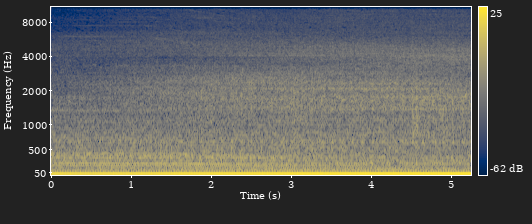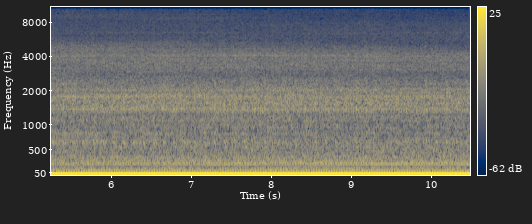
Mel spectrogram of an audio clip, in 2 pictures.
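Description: Jeep Wrangler driving slowly on a dirt track: a steady engine hum under continuous tyre and road noise, growing slightly louder.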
